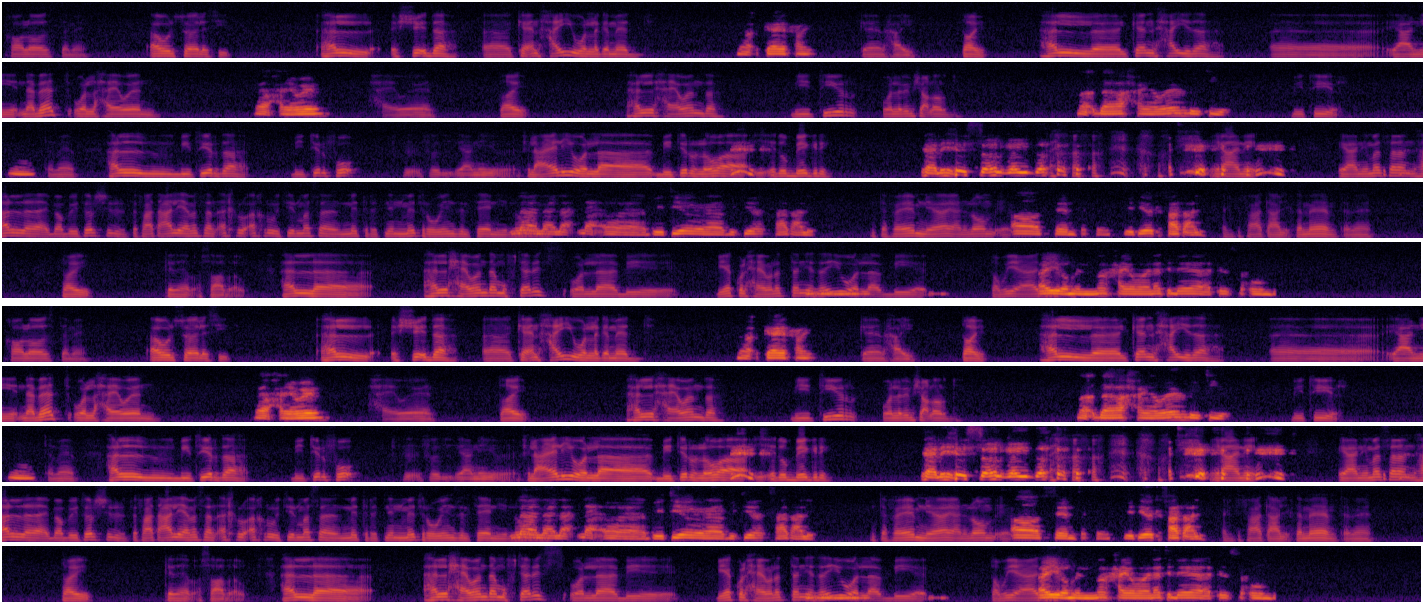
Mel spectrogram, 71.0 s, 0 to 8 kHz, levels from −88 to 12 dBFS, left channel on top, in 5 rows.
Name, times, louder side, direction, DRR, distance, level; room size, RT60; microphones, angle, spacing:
voice 1, 0.0-0.9 1.5-2.3 3.2-6.4 8.6-9.1 9.6-9.8 10.4-12.2 12.7-15.8 17.9-18.5 19.2-19.5 20.5-21.4 22.1-22.8 23.0-23.8 27.1-27.6 28.9-29.2 29.5-30.9 31.3-32.0 32.4-36.7 38.9-41.0 41.8-48.2 51.4-52.8 54.8-56.3 57.4-57.7 58.5-59.3 59.6-60.5 61.1-63.6 64.0-66.1 66.7-67.4, right 2 dB, 30° right, 1.6 m, -34 dB
voice 2, 7.3-8.1 16.7-17.5 25.0-26.5 28.5-28.8 35.7-35.9 37.6-39.1 40.2-40.7 40.9-41.2 47.7-50.8 52.7-54.7 64.9-65.5 66.1-66.2 67.2-69.6, right 3 dB, 55° right, 1.5 m, -25 dB
head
